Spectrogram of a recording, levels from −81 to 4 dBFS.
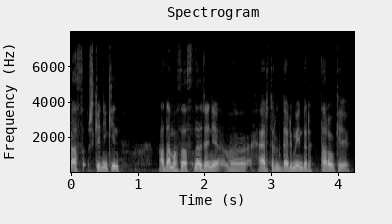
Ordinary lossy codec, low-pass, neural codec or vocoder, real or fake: none; 7.2 kHz; none; real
